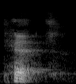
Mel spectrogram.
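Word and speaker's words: Tet (ט): Tet. It kind of rhymes with het. It's not really like our T, but it kind of is a little bit.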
